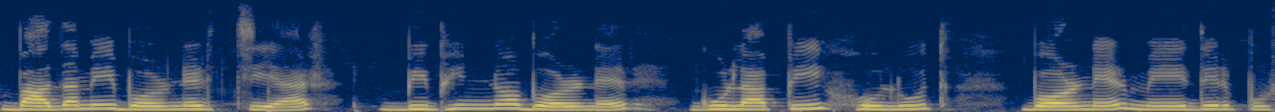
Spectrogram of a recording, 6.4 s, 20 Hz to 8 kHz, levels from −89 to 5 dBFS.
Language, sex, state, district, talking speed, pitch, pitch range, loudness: Bengali, female, Tripura, West Tripura, 95 wpm, 250 Hz, 235-270 Hz, -16 LUFS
